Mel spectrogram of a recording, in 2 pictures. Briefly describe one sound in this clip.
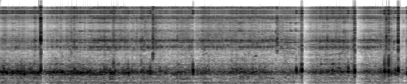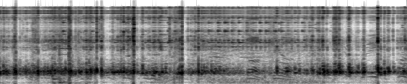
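A cyclocross bike rattles and clatters over bumpy ground.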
